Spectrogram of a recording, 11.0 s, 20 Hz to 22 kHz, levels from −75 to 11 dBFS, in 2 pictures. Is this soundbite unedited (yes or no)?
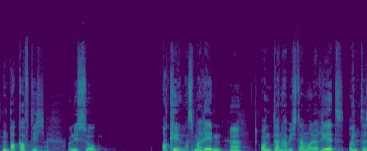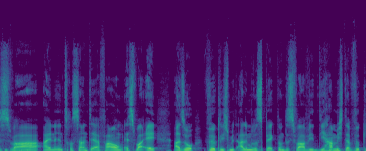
yes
